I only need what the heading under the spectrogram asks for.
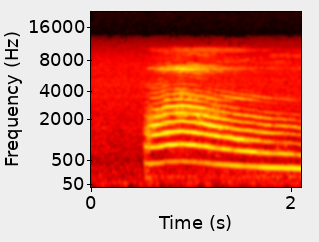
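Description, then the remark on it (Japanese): An Alexa smart speaker, asked to imitate a cat, plays a single long meow that begins abruptly after a brief quiet moment, loud, its tone sliding slowly downward as it stretches out for well over a second, with no talking. “アレクサ、えー、猫のモノマネ。”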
